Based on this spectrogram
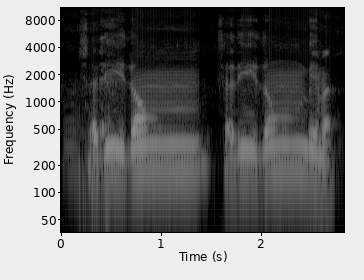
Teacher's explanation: ميم مش ميم قوية، ميم ضعيفة، حتى هني بيقولوا ميم مخفات يعني مخفية مع غنة · Term: الاقلاب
